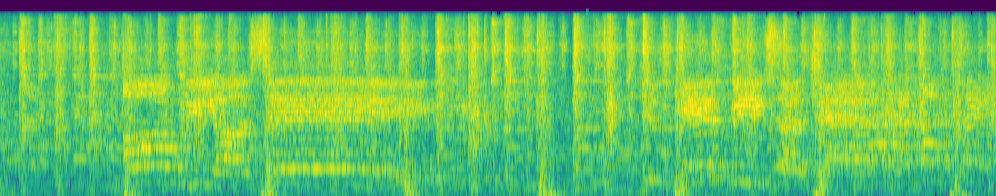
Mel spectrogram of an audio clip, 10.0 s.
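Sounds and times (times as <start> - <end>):
strong evenly spaced percussive beats: 0.0 - 9.9
crowd-like chorus: 1.2 - 5.6, 6.4 - 9.9
sung voices in a song recorded in a Montreal hotel room: 1.2 - 9.9.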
